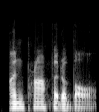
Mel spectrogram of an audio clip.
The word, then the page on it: Unprofitable: American English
